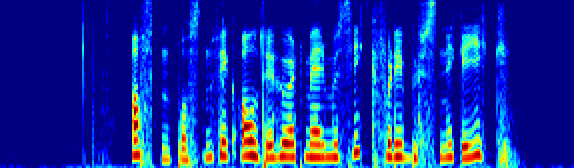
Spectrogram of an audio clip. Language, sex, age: Norwegian, female, 36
